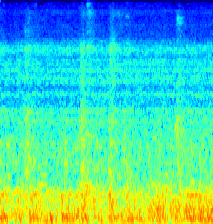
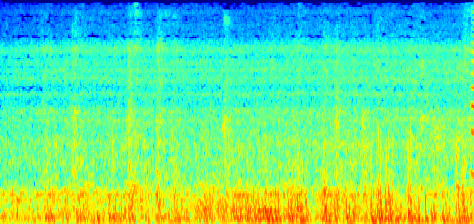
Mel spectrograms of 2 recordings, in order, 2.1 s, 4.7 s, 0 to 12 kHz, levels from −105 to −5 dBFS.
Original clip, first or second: first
